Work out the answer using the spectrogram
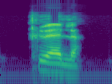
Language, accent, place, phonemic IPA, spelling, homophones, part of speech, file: French, France, Lyon, /kʁy.ɛl/, cruels, cruel / cruelle / cruelles, adjective, LL-Q150 (fra)-cruels.wav
- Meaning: masculine plural of cruel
